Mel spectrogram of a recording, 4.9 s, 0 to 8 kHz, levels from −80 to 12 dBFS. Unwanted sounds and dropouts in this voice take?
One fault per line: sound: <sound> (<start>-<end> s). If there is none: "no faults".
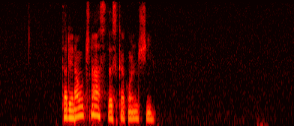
no faults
